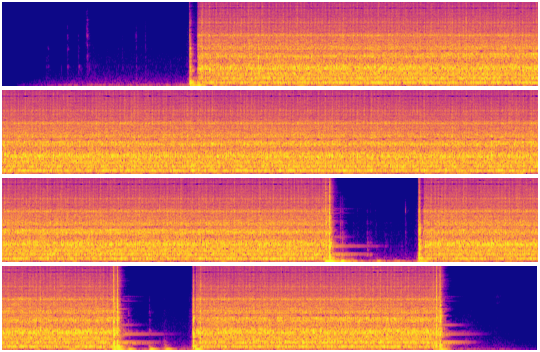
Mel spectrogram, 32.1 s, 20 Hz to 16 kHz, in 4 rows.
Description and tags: Super 8 camera LONG filming
This is a Bell & Howell super 8 camera firing with the camera open so the motor is exposed.
film, film-camera, cinema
